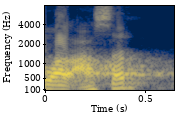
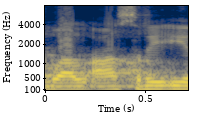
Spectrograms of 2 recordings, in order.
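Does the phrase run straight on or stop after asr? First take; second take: stops; runs on. First: It stops at the end of the verse. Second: It runs on into the next verse without stopping. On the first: The reciter pauses after every verse. The speaker calls it right. "satu ayat berhenti" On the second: The reciter wants to finish quickly. The speaker calls it wrong. "Disambung kan"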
